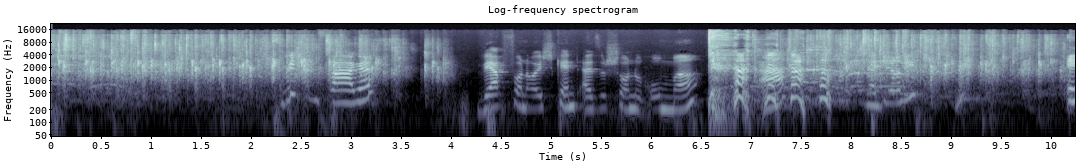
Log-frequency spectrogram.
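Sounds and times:
audience clapping: 0.0 - 4.1, 6.9 - 10.2
speech: 2.4 - 3.4, 4.3 - 9.2
laughter: 6.6 - 9.5.

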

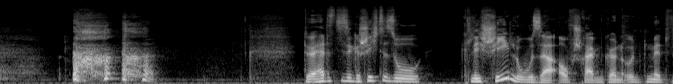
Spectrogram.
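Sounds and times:
person coughing to clear saliva from the throat: 0.6 - 1.7
speech: 3.0 - 6.7.

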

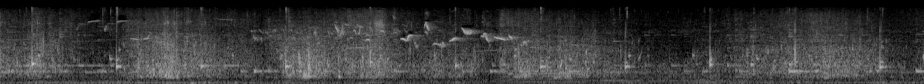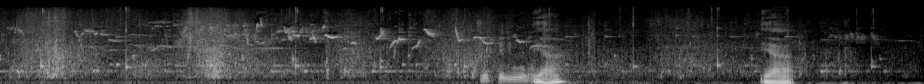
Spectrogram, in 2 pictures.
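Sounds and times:
birds chirping: 0.0 - 18.4
speech: 14.2 - 15.0, 16.9 - 17.3.

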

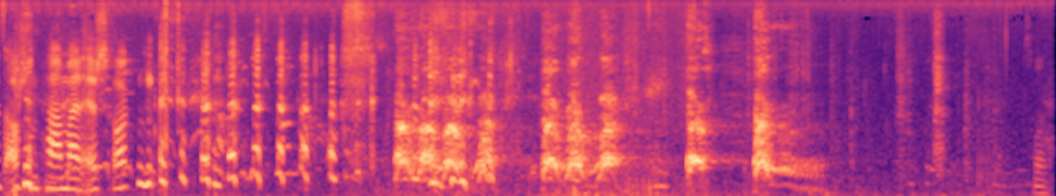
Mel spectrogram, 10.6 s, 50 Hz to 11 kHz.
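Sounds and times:
speech: 0.0 - 2.7, 3.5 - 5.9
laughter: 0.1 - 5.8
dog barking at a fox with yips and heavier barks: 4.0 - 8.3.

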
